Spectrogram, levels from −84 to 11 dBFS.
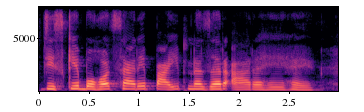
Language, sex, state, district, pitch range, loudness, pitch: Hindi, female, Karnataka, Bangalore, 215-245 Hz, -16 LUFS, 235 Hz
